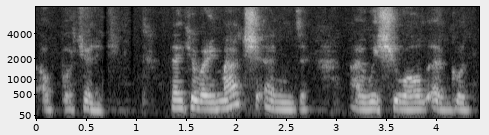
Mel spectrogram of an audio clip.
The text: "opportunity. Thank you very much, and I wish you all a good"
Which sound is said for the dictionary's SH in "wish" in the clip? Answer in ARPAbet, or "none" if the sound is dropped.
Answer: SH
